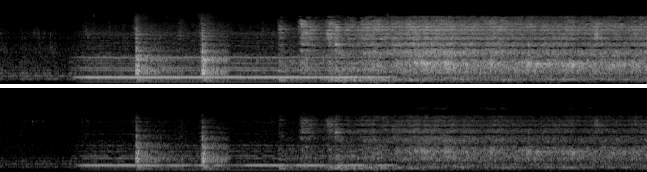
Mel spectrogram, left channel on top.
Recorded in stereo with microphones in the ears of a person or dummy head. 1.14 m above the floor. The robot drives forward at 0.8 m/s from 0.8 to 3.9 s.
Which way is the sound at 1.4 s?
40° left (ahead or behind).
